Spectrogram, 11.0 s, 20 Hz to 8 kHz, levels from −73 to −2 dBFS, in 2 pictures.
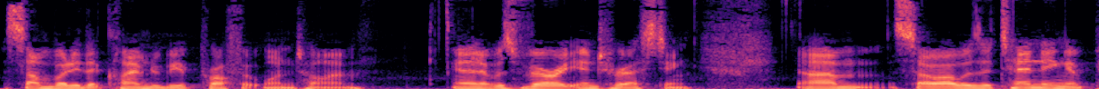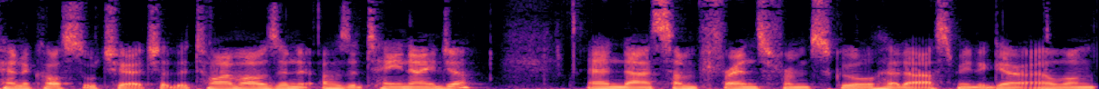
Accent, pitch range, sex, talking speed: Australian, 120-135 Hz, male, 240 wpm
